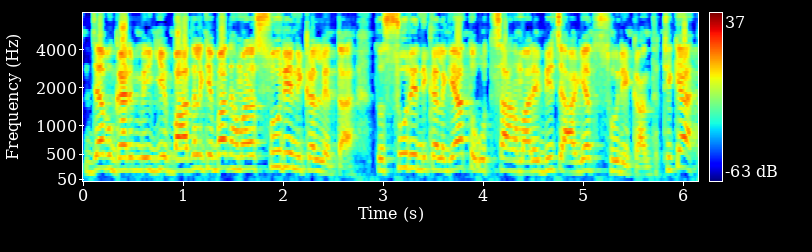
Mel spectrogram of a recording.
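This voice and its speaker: A woman's voice: mid-range voice, fairly quick. A woman teacher, running an exam revision lesson. She keeps asking questions and answering them herself, repeating the key points. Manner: repetitive, asks and answers own questions.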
